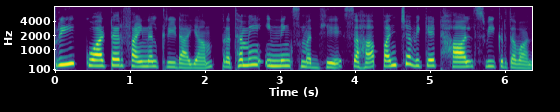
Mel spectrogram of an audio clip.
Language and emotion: Sanskrit, neutral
